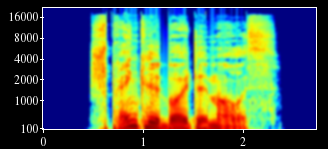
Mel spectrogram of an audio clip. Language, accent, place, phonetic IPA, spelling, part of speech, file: German, Germany, Berlin, [ˈʃpʁɛŋkl̩ˌbɔɪ̯tl̩maʊ̯s], Sprenkelbeutelmaus, noun, De-Sprenkelbeutelmaus.ogg
- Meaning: dibbler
